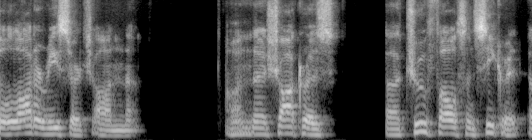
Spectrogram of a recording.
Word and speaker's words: chakra: Oh yeah, you mentioned chakras. I won't go too much into chakras. It's actually chakras is the proper Sanskrit pronunciation.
